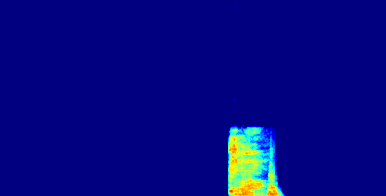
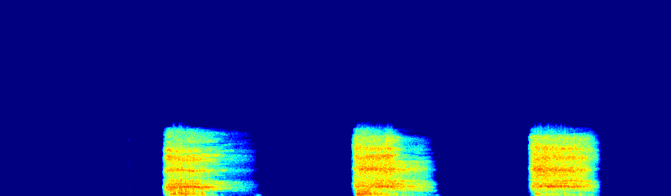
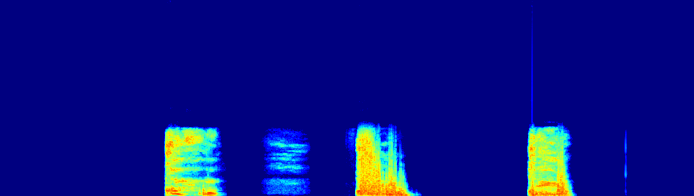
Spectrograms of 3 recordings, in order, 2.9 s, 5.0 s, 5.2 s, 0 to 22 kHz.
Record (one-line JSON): {"cough_length": "2.9 s", "cough_amplitude": 32429, "cough_signal_mean_std_ratio": 0.27, "exhalation_length": "5.0 s", "exhalation_amplitude": 31891, "exhalation_signal_mean_std_ratio": 0.44, "three_cough_length": "5.2 s", "three_cough_amplitude": 32767, "three_cough_signal_mean_std_ratio": 0.37, "survey_phase": "beta (2021-08-13 to 2022-03-07)", "age": "18-44", "gender": "Female", "wearing_mask": "No", "symptom_none": true, "smoker_status": "Ex-smoker", "respiratory_condition_asthma": true, "respiratory_condition_other": false, "recruitment_source": "REACT", "submission_delay": "1 day", "covid_test_result": "Negative", "covid_test_method": "RT-qPCR", "influenza_a_test_result": "Negative", "influenza_b_test_result": "Negative"}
